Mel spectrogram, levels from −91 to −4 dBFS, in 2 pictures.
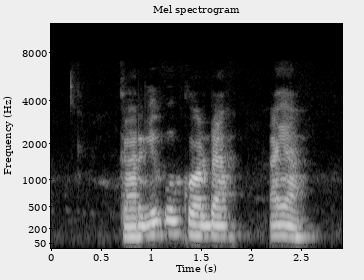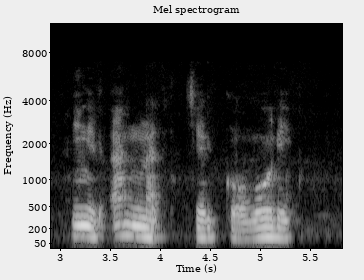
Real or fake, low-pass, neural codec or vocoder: fake; 7.2 kHz; codec, 16 kHz, 6 kbps, DAC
